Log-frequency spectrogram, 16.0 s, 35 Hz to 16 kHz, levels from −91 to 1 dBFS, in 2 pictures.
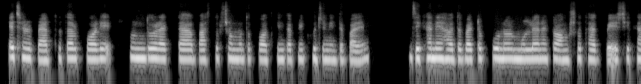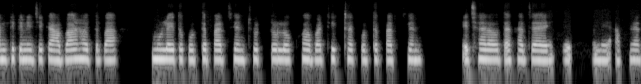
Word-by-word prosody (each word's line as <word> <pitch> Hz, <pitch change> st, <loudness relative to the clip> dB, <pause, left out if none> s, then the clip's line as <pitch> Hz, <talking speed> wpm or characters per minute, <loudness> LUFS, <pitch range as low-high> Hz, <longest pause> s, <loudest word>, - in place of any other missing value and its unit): এছাড়াও 240 Hz, -2 st, +4 dB
ব্যার্থতার 225 Hz, +3 st, +1 dB
পরে 215 Hz, +1 st, +4 dB, 0.3 s
সুন্দর 230 Hz, -1 st, +5 dB
একটা 220 Hz, 0 st, -3 dB, 0.2 s
বাস্তবসম্মত 215 Hz, +1 st, -2 dB
পথ 210 Hz, -1 st, +2 dB
কিন্তু 215 Hz, -1 st, -1 dB
আপনি 210 Hz, +1 st, -5 dB
খুঁজে 220 Hz, -2 st, -1 dB
নিতে 205 Hz, 0 st, -3 dB
পারেন। 190 Hz, +2 st, 0 dB, 0.6 s
যেখানে 230 Hz, 0 st, +5 dB
হয়তোবা 215 Hz, 0 st, +2 dB
একটা 225 Hz, +2 st, -2 dB
পুনর্মূল্যায়ন 220 Hz, -1 st, +4 dB
একটা 225 Hz, 0 st, -1 dB
অংশ 205 Hz, -2 st, -2 dB, 0.2 s
থাকবে, 210 Hz, +4 st, 0 dB
সেখান 220 Hz, -1 st, -1 dB
থেকে 220 Hz, 0 st, -1 dB
নিজেকে 210 Hz, +1 st, -2 dB
আবার 210 Hz, +2 st, +1 dB
হয়তোবা 205 Hz, -1 st, -1 dB, 0.5 s
মূল্যায়িত 215 Hz, 0 st, +4 dB
করতে 205 Hz, +1 st, -1 dB
পারছেন। 210 Hz, +1 st, -1 dB
ছোট্ট 215 Hz, 0 st, -5 dB, 0.2 s
লক্ষ্য 205 Hz, +2 st, -4 dB
আবার 205 Hz, 0 st, -1 dB
ঠিকঠাক 215 Hz, -1 st, -3 dB
করতে 205 Hz, +1 st, -4 dB
পারছেন। 205 Hz, +1 st, -3 dB, 0.6 s
এছাড়াও 215 Hz, -2 st, +1 dB
দেখা 205 Hz, 0 st, -1 dB
যায় 200 Hz, -1 st, +3 dB, 0.2 s
যে -, -, -9 dB, 0.3 s
মানে 200 Hz, 0 st, -1 dB, 0.2 s
আপনার 205 Hz, +1 st, -5 dB
215 Hz, 145 wpm, -23 LUFS, 205-225 Hz, 0.6 s, সুন্দর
